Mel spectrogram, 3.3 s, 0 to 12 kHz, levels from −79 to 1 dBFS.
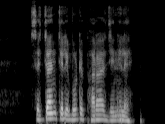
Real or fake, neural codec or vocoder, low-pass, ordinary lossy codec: fake; vocoder, 22.05 kHz, 80 mel bands, Vocos; 9.9 kHz; Opus, 32 kbps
